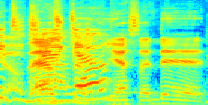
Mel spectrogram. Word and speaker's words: Django: I just watched the Django Unchained for the first time like 2 days say ago. Django? Yes, I did. The D is silent and present.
